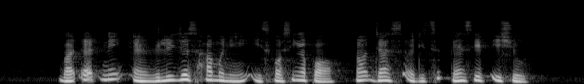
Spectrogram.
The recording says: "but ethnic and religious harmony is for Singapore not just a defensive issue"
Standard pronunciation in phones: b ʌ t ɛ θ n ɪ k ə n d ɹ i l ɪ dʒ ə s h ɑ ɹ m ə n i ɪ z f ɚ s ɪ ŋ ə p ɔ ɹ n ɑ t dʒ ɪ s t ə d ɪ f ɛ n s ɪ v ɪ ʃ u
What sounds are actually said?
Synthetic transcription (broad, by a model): b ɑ t ɛ t n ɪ k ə n ɹ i l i dʒ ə s h ɑ m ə n i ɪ s f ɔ s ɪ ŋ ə p ɔ n ɑ t dʒ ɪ s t ə d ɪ p ɛ n s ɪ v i ʃ u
